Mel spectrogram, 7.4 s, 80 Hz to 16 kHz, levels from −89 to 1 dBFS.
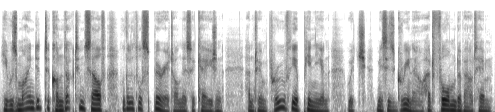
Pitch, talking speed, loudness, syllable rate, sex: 115 Hz, 200 wpm, -19 LUFS, 6.2 syllables/s, male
